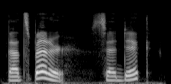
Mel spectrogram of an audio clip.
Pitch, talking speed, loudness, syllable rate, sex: 210 Hz, 140 wpm, -17 LUFS, 4.3 syllables/s, female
